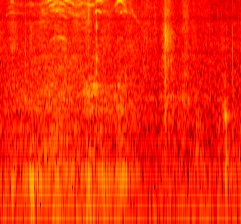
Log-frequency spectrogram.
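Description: Quiet small-room tone with a few faint ticks and one sharper click a little past halfway, as instruments and gloved hands are handled.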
